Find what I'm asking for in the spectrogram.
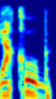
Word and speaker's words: Jakub: Apparently, he had an interview, and he was like, I like when they call me Jakub, because that's the actual way to pronounce it.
